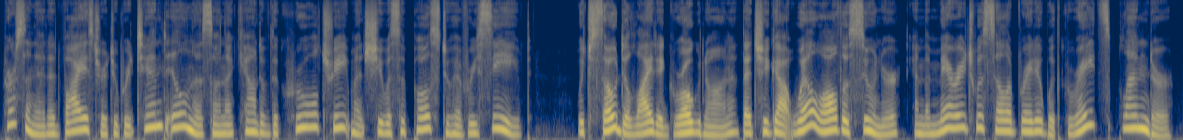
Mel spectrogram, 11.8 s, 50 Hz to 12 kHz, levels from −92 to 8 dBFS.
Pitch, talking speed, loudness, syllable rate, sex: 205 Hz, 190 wpm, -18 LUFS, 5.3 syllables/s, female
